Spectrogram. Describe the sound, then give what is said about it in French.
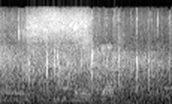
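An audience applauds at a film festival awards ceremony as a feature-film jury president is called up: a dense, even roar of many claps, steady throughout, with voices heard over it. “Qu'on applaudit. Fermement. Fermement.”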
